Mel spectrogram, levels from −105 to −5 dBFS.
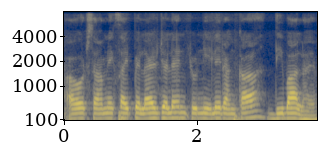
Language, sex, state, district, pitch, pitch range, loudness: Hindi, male, West Bengal, North 24 Parganas, 135 Hz, 135-140 Hz, -26 LUFS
